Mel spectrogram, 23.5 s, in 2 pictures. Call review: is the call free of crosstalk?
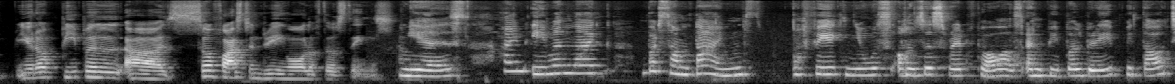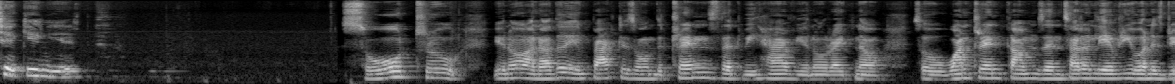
Yes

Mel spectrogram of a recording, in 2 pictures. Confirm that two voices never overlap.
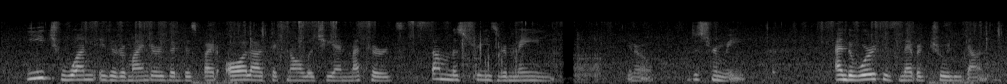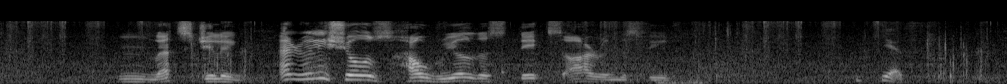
Yes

